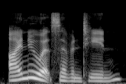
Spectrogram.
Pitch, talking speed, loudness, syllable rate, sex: 195 Hz, 190 wpm, -16 LUFS, 5.5 syllables/s, female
